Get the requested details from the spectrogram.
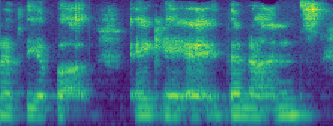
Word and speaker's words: nones: Well, I know in reading your book, you talk about the nuns. So what are you referring to there? And why are their numbers rising so dramatically? – Sure. So the nuns, and that's spelled N-O-N-E-S, not nuns like Catholic nuns.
